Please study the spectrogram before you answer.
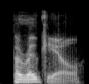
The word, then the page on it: parochial: British English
